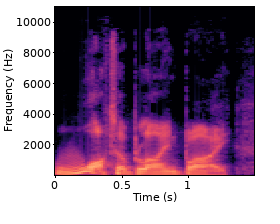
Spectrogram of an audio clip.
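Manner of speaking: each word given extra, emphatic weight. Reading out a viewer's tweet again: emphatic reading. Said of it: "Let me put some emphasis on this".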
